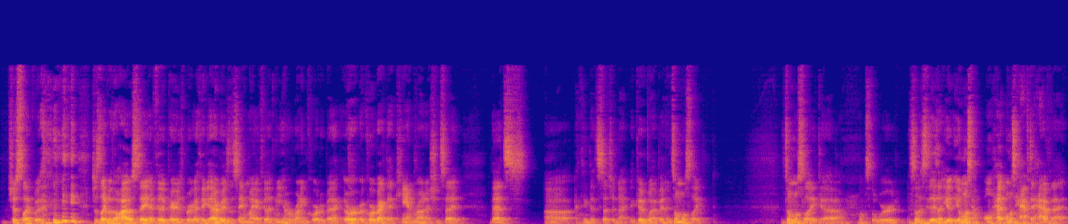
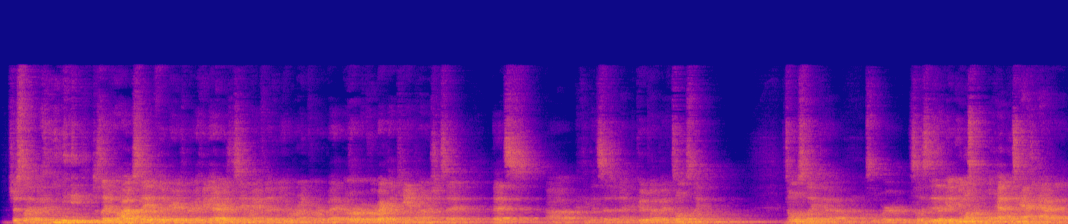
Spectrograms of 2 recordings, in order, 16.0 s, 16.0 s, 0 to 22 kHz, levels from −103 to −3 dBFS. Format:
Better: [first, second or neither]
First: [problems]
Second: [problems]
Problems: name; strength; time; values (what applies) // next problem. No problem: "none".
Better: first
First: room echo; slight; dies away in 0.3 s // off-mic speech; far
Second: room echo; strong; dies away in 2.9 s // off-mic speech; far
